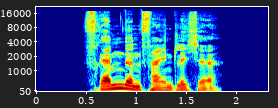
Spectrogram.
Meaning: inflection of fremdenfeindlich: 1. strong/mixed nominative/accusative feminine singular 2. strong nominative/accusative plural 3. weak nominative all-gender singular
- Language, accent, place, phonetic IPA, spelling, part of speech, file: German, Germany, Berlin, [ˈfʁɛmdn̩ˌfaɪ̯ntlɪçə], fremdenfeindliche, adjective, De-fremdenfeindliche.ogg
